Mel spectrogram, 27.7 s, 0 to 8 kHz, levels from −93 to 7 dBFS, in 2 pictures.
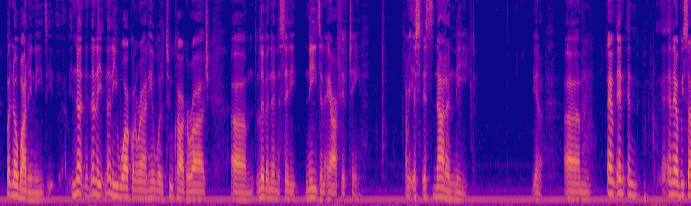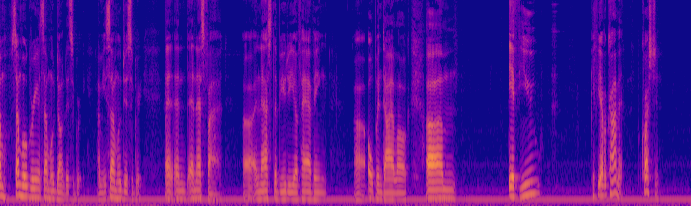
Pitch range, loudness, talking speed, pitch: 100-120 Hz, -32 LUFS, 170 wpm, 105 Hz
